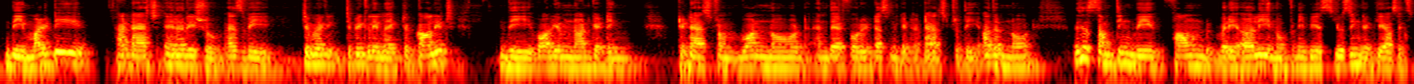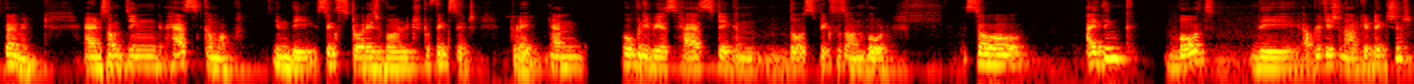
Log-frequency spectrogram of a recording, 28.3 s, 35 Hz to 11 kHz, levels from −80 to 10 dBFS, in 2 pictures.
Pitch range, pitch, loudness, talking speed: 105-120 Hz, 115 Hz, -18 LUFS, 155 wpm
